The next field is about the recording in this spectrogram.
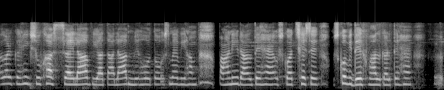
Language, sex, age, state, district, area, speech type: Urdu, female, 18-30, Bihar, Khagaria, rural, spontaneous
